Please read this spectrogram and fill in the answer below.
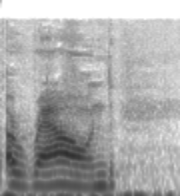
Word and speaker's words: around: Around, I think that the problem with around is the OU sound. So it's ound, around, round. So it's ow, around, around.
